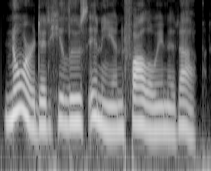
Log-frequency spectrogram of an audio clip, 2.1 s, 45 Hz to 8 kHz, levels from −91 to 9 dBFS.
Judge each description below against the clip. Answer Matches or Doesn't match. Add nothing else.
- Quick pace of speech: Matches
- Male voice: Doesn't match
